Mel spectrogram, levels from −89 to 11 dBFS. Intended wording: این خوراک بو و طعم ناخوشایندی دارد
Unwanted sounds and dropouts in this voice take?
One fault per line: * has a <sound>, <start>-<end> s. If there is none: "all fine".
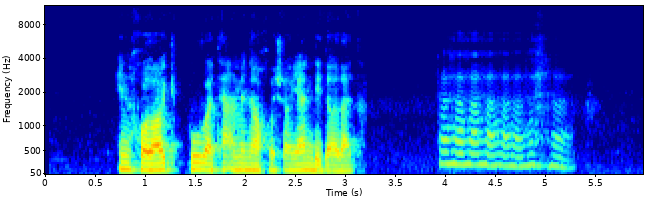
* has a laugh, 3.9-5.3 s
